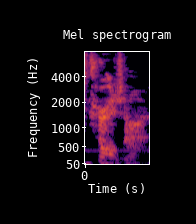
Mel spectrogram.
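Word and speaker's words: Courrèges: Ooh, I'm not going to say nothing, Travali, but you butchered it a little bit. It's Courreges.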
